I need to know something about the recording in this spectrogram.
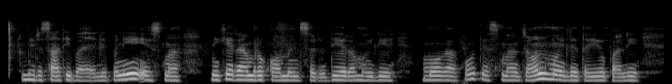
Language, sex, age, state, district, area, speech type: Nepali, female, 30-45, West Bengal, Kalimpong, rural, spontaneous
